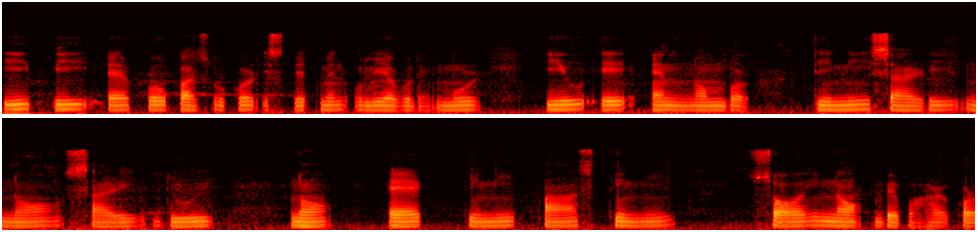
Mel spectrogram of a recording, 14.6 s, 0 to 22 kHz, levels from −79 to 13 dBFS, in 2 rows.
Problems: none marked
